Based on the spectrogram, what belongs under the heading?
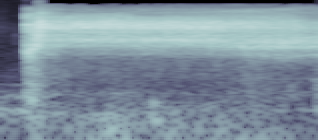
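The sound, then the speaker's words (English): A voice pretending to be a cloud imitates rain with a steady, loud, high-pitched hiss that starts abruptly and holds unbroken for about a second and a half, fading only slightly at the end. “I'm gonna just cloud rain down on you.”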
